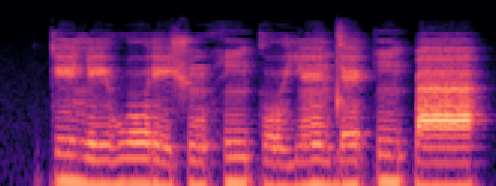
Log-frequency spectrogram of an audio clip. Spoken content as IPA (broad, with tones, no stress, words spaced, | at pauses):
ke˧ le˧ wo˧ɾe˨ʃũ˨ hĩ˧ko˨jɛ̃˨˦ dɛ˧kĩ˦ k͡pa˧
